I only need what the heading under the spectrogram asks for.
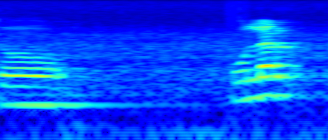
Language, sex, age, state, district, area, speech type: Urdu, male, 18-30, Bihar, Purnia, rural, spontaneous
